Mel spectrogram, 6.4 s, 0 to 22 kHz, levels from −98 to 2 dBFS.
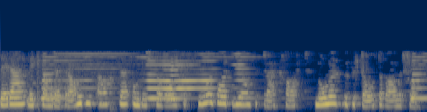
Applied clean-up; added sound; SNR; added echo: classical method WPE with log-MMSE.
